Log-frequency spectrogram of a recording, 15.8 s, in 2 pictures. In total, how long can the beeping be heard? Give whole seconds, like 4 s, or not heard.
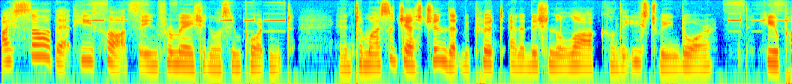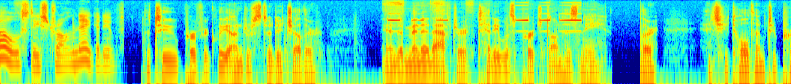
5 s.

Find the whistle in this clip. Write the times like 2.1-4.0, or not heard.
not heard.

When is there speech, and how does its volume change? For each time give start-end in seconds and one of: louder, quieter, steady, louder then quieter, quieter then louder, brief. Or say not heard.
0.0-15.8 steady.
